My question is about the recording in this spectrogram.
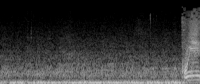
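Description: A steady low rumble with a faint hum above it, heard through the microphone in a pause in a man's speech. His voice comes back just before the end.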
